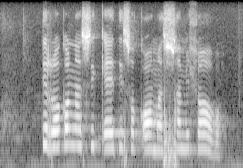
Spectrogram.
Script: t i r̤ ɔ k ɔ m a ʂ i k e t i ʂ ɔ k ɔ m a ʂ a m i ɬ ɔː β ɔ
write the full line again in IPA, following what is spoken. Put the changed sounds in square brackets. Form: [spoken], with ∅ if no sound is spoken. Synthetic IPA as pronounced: t i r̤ ɔ k ɔ [n] a ʂ i k e t i ʂ ɔ k ɔ m a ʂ a m i ɬ ɔː β ɔ

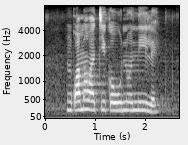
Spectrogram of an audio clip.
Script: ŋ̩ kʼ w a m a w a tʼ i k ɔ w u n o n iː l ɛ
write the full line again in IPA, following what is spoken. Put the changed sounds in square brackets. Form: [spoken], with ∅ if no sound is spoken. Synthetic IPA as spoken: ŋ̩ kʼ w a m a w a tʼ i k ɔ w u n o n iː l ɛ

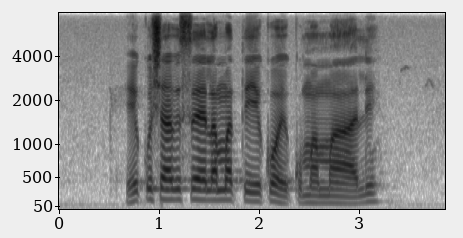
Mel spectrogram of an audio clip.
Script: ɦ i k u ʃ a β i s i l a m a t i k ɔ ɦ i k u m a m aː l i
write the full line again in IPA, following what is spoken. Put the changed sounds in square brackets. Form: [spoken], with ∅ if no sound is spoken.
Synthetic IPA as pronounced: ɦ i k u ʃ a β i s [ɛ] l a m a t i k ɔ ɦ i k u m a m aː l i

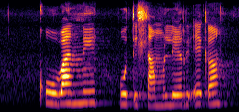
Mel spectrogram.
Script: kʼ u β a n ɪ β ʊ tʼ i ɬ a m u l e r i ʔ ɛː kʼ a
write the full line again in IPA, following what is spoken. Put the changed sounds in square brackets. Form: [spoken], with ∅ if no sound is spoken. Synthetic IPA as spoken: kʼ u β a n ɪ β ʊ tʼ i ɬ a m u l e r i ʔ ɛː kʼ a

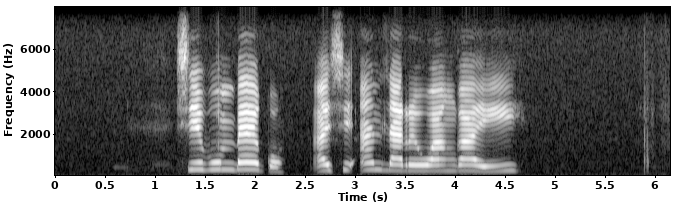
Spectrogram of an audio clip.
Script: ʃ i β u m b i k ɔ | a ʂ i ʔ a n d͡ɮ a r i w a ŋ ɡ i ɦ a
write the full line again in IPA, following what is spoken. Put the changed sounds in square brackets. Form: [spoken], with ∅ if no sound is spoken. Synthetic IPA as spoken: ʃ i β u m b [ɛ] k ɔ | a [ʃ] i ʔ a n d͡ɮ a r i w a ŋ ɡ [a] ɦ [i]

